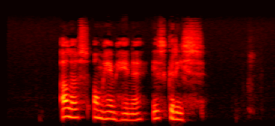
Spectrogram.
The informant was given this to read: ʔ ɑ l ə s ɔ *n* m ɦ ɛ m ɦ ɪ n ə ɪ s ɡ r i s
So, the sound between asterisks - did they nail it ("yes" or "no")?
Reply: no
